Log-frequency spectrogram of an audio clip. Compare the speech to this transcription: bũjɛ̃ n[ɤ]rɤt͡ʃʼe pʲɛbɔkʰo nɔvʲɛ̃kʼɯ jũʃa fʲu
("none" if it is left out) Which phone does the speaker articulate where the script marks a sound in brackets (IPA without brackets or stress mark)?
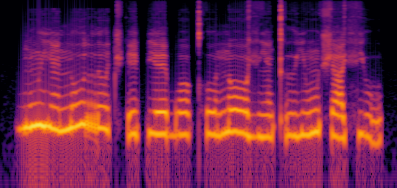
o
